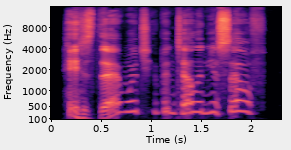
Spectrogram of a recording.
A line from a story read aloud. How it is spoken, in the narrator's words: Kathy laughed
